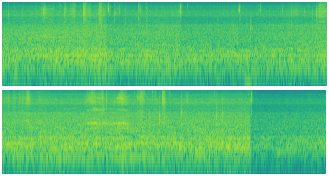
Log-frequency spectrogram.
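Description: Wooden spoon scraping and digging into melon shaved ice in a plastic cup: a steady rasping scrape with scattered crisp clicks and crunches. It cuts off abruptly near the end.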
